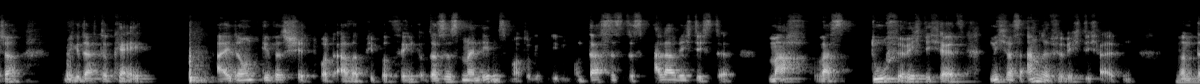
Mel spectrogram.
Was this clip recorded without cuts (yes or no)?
yes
